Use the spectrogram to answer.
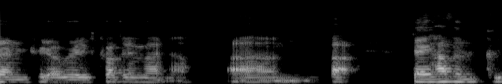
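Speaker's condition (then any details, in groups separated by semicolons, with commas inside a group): Cerebral palsy; from birth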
